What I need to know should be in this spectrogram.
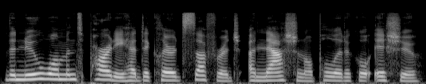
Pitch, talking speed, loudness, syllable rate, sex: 190 Hz, 155 wpm, -19 LUFS, 5.7 syllables/s, female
